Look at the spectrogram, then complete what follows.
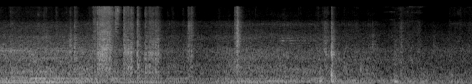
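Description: Low, steady rumble of a motor vehicle's engine running close by, loudest in the first second or so, with brief rustles and knocks of a cardboard box being handled.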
